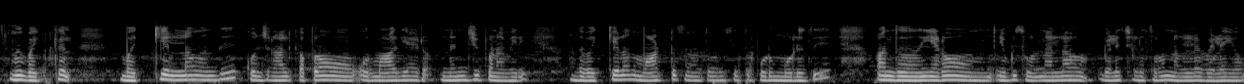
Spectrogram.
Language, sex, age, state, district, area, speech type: Tamil, female, 18-30, Tamil Nadu, Thanjavur, rural, spontaneous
